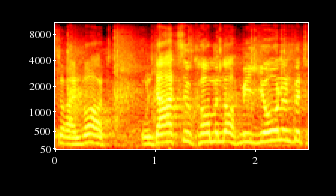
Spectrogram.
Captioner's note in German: Beifall bei Abgeordneten der CDU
